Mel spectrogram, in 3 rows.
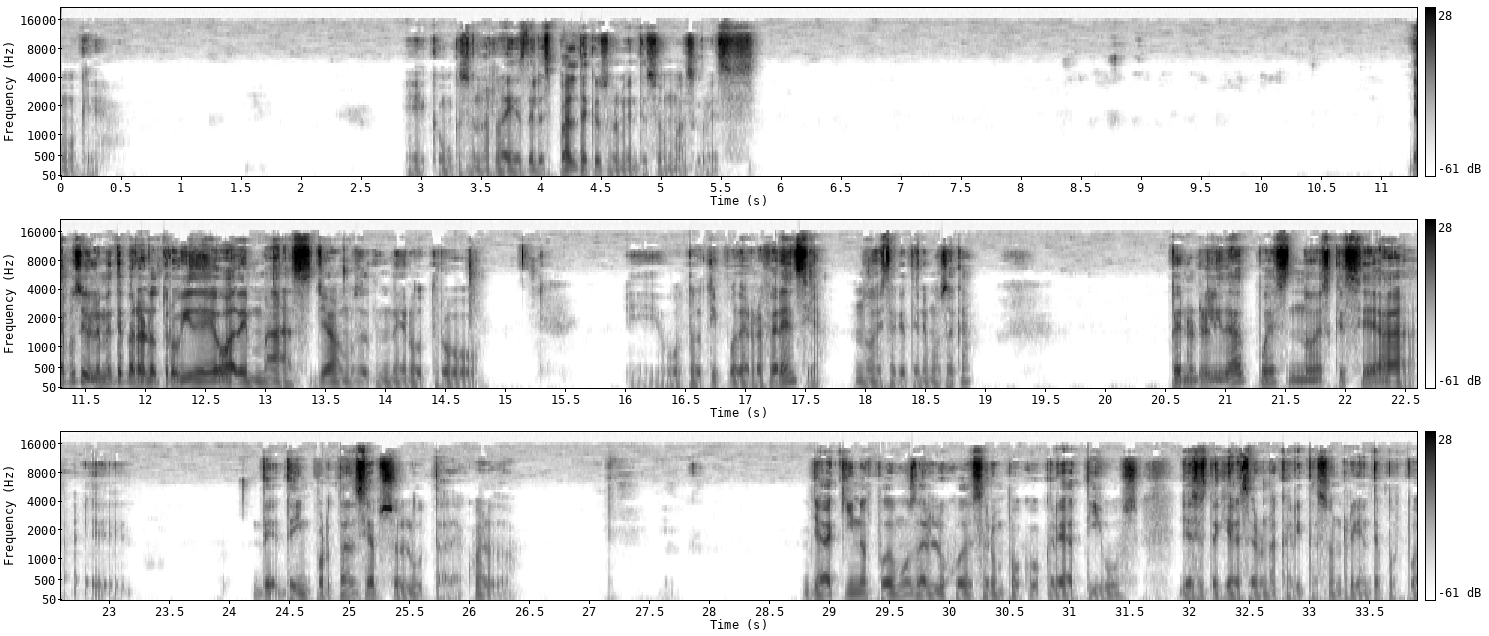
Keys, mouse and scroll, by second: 1.1-2.8 drag, 3.1-4.7 drag, 6.3-8.0 drag, 8.1-9.1 drag, 9.4 click, 10.4 click, 11.6 middle click, 12.6 shift+middle click, 13.7 middle click, 14.4 shift+middle click, 15.3 middle click, 16.0 shift+middle click, 16.6-18.7 shift+middle drag, 18.8 shift+middle click, 20.7-22.7 drag, 25.7-27.1 drag, 27.3-28.3 drag, 28.7-30.0 drag, 31.3-32.8 drag, 33.5 click.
